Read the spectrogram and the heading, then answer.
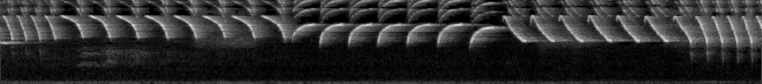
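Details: Lure song of a canary to get other canaries singing: phrases of falling sweeps that change pace, fast runs alternating with slower curved whistled notes, clean with no other sounds.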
